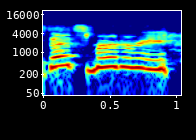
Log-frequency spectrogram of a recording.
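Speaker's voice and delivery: high, teasing friend voice. Retold or imitated. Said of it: "She goes".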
